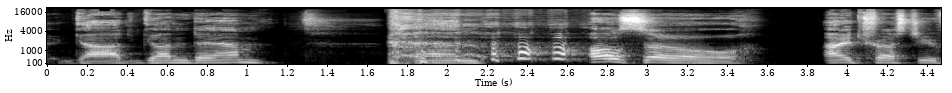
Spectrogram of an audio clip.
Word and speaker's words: God Gundam: all in one sentence first of all you mispronounced it it's actually god gundam and also i trust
